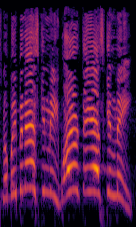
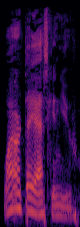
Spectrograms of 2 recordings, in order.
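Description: First: High, loud protest; loud, high-pitched indignant demand; indignant outcry. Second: Low, soft pointed question; hushed, lowered, searching question; quiet challenge. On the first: Acted. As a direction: cry out as if shut out of everything. Indignant climax of complaint. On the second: Real, not acted. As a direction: turn the question softly on the listener. Turns question quietly on congregation.

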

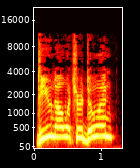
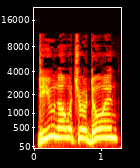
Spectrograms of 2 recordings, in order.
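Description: First: Higher, insistent repeat. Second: Put-on old man pressing hard, voice raised high; forceful question. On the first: A narrator's reading. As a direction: push it harder the second time. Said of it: "wagged his finger at me and asked again". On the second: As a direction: demand it of him, much higher and louder. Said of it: "and said forcefully".

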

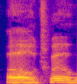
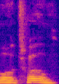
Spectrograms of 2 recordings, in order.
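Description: First: Oh, twelve called out louder; loud shocked "Oh, twelve"; loud exclamation. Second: Said in the usual way. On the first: Acted. Reacting to the price.

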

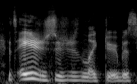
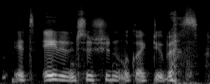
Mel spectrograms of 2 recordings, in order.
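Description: First: Said in the usual way. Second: Reads "look like Dubas" quietly, then laughs at the slip; misread chat line. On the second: Real, not acted. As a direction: chat bericht verkeerd voorgelezen, zachtjes.

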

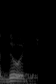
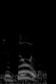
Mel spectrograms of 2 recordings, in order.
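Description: First: Said in the usual way. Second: High, clipped order like a king; mock curt command. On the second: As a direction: snap it out as a bossy king. King's bare command, quoted.

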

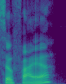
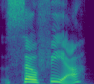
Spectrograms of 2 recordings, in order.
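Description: First: Sophia said so-FY-uh; long I in the middle of Sophia. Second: Sophia said so-FEE-uh; long EE in the middle of Sophia. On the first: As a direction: say the middle of Sophia to rhyme with "eye". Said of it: "Maybe it's Sophia". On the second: Offers two ways to say the name. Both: Shown as a demonstration.

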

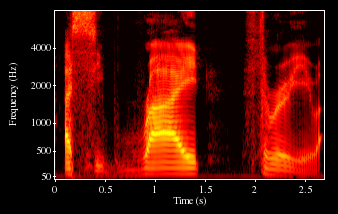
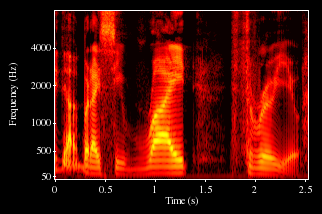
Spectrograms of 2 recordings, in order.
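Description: First: Slow low murmur. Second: Low teasing drawl. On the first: Host teasing Doug again, slower and fainter in a low murmur. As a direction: stretch it out and let it die away. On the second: Host teasing Doug about his fake call, in a low teasing murmur. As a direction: drop it low and tease him. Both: Pretend.

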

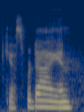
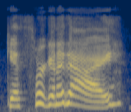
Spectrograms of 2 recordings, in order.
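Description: First: Resigned. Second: Slow, louder, higher mock doom; hammed-up resignation. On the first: Acted. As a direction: say it small, as if giving up. Imagined resigned reaction, then repeated bigger. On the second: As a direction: draw it out with playful fatalism. Same resigned line, hammed up.

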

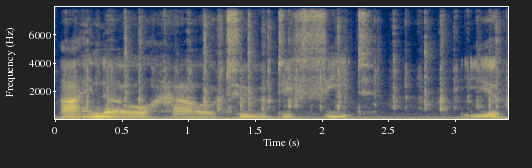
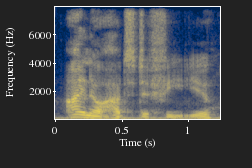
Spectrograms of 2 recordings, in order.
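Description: First: Slow, soft, word by word; typing aloud. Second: Said in the usual way. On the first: Real, not acted. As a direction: murmur it slowly as you type. Saying words while typing them.

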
